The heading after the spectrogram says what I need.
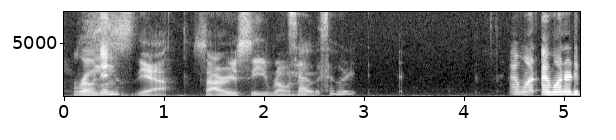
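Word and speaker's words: Saoirse: Spell it. S-A-O. S-A-O. S-A-O-I-R-S-E. Saursy. Ronan. Yeah. Saursy Ronan.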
